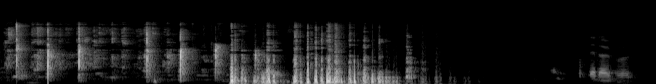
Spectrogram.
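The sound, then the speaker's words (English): Scattered hand claps build into a dense, loud round of audience applause that fades out quickly, followed by a short pause and a brief voice speaking. “Give her a clap.”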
